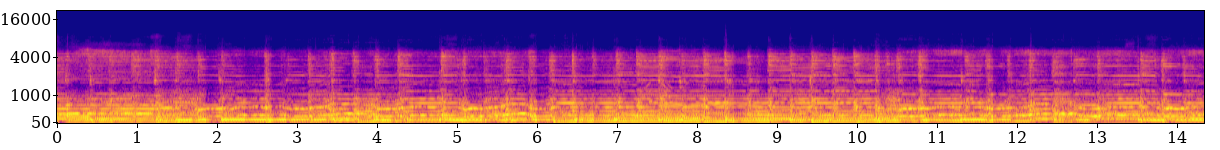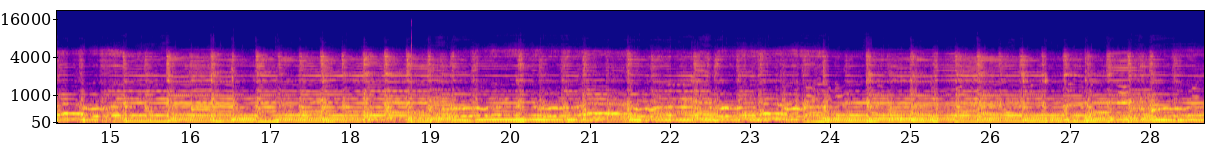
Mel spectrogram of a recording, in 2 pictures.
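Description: Live indie rock band playing an instrumental passage: electric guitar lines over bass guitar and a steady drum beat.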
